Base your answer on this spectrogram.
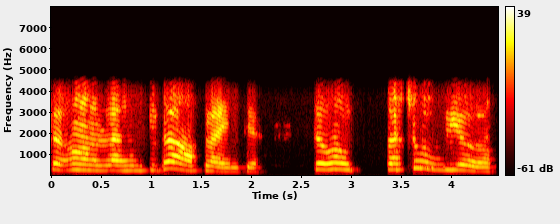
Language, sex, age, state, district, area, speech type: Kashmiri, female, 18-30, Jammu and Kashmir, Pulwama, rural, conversation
